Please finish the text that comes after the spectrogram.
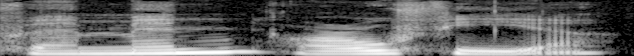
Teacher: اور ان سب ورڈز میں نون پر اظہار کیا جا رہا ہے، نون کی آواز کو کلیئر پڑھا جا رہا ہے اور نون پر ٹائم نہیں دیا جا رہا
